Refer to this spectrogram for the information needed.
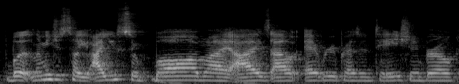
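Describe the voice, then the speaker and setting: A woman's voice: fairly low pitch, level tone, normal speed, a bit bright. A young woman talking casually and candidly to camera as a vlogger, in a slangy way with lots of fillers. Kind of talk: candid confessional chat to camera.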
